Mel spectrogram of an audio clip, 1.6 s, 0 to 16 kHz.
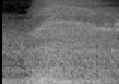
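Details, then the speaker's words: SsangYong Rexton Sports Khan with intake hose blown off: engine revs with loud airy rush rising and fading with revs; boost leak, weak acceleration below 2000 rpm. "들리실까요? 바람 빠진 소리 엄청나죠?"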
